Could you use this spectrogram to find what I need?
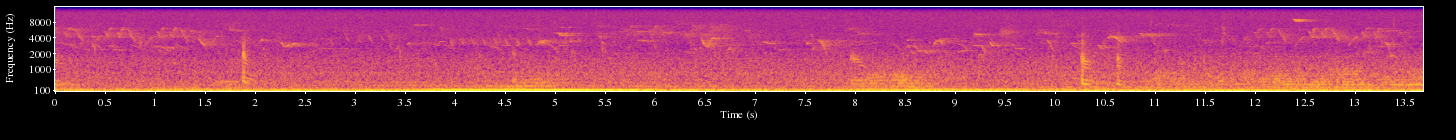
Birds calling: unidentified bird, Gray Catbird (Dumetella carolinensis), Song Sparrow (Melospiza melodia), Common Yellowthroat (Geothlypis trichas)

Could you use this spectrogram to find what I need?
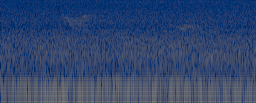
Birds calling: Red-eyed Vireo (Vireo olivaceus), Baltimore Oriole (Icterus galbula)

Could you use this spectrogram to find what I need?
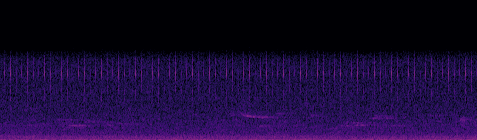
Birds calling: Red-winged Blackbird (Agelaius phoeniceus), Wood Thrush (Hylocichla mustelina)

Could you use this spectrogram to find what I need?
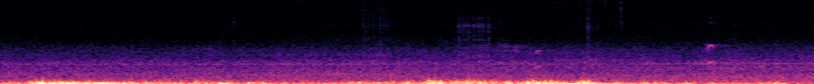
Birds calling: Canada Goose (Branta canadensis)

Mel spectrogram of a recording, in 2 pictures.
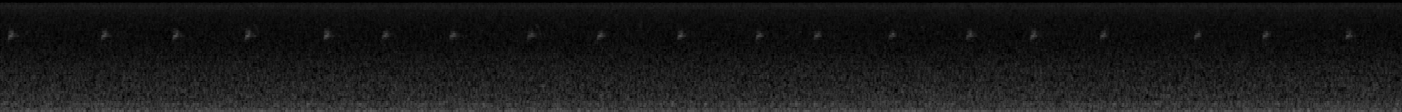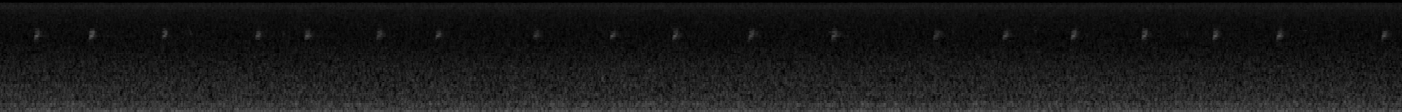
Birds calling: White-crowned Sparrow (Zonotrichia leucophrys)

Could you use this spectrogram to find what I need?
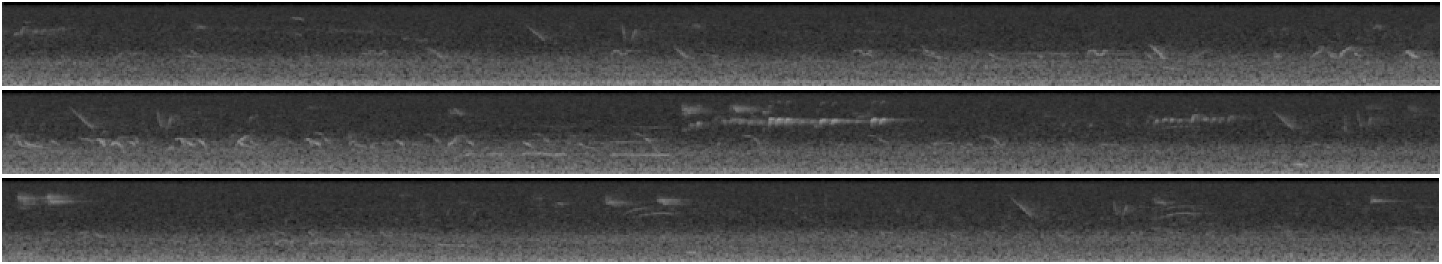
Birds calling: Tropical Kingbird (Tyrannus melancholicus), Rufous-capped Warbler (Basileuterus rufifrons), Rufous-naped Wren (Campylorhynchus rufinucha)

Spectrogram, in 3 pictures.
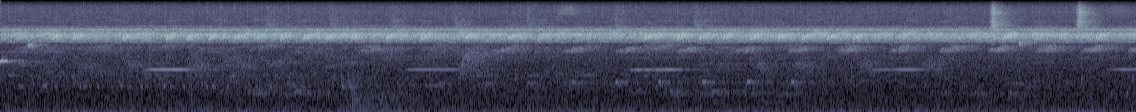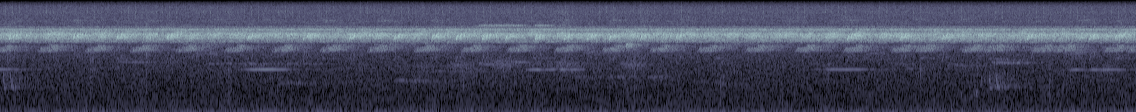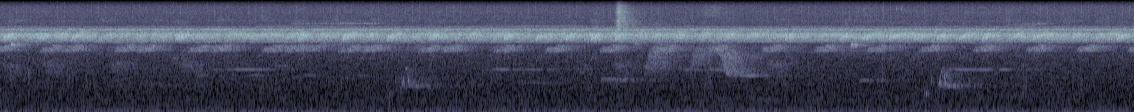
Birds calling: Hauxwell's Thrush (Turdus hauxwelli), unidentified bird, Purple-throated Fruitcrow (Querula purpurata), Collared Trogon (Trogon collaris), Gray Antbird (Cercomacra cinerascens), Plumbeous Pigeon (Patagioenas plumbea), Screaming Piha (Lipaugus vociferans), Ringed Woodpecker (Celeus torquatus), Russet-backed Oropendola (Psarocolius angustifrons), Thrush-like Wren (Campylorhynchus turdinus)

